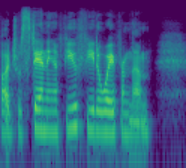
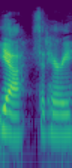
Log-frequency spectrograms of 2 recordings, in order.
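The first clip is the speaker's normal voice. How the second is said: usual speaking voice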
